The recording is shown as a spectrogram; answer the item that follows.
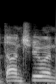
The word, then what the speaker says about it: Don Juan: it anyway so no Don Chuan is what by called him that's everything everything in the whole poem rhymes with jwan it's really awkward if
